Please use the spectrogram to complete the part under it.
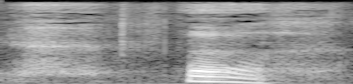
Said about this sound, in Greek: έπνιξε κι αυτή ένα χασμουριτό.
